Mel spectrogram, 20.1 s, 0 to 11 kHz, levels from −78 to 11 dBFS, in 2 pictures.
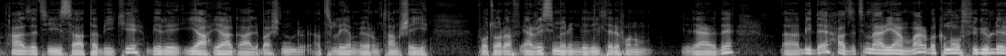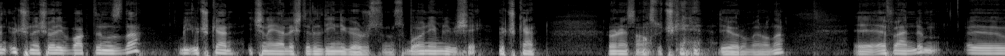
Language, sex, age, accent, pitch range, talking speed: Turkish, male, 50-69, native, 95-130 Hz, 145 wpm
